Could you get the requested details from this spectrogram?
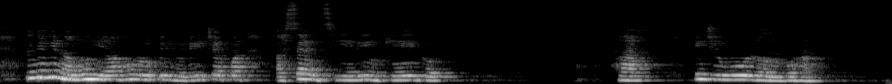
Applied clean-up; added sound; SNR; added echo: none; none; none; reverberation time 0.6 s.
